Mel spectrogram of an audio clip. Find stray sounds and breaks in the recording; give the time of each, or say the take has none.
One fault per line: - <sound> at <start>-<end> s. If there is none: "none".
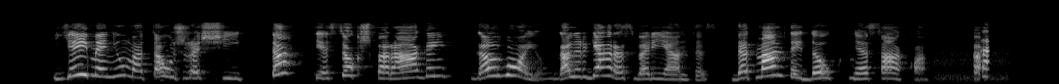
- laugh at 9.7-9.9 s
